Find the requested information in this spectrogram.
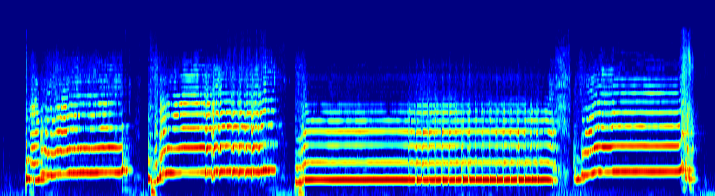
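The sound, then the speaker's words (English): A shofar is blown in four long, brassy blasts. Each blast begins with a quick upward bend into a steady, buzzing tone, and the third blast is held far longer than the others. “This is the shofar, Sid, that I actually sounded on that day to the World Trade Center from the Statue of Liberty. I'm going to sound it, and then we're going to pray together.”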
